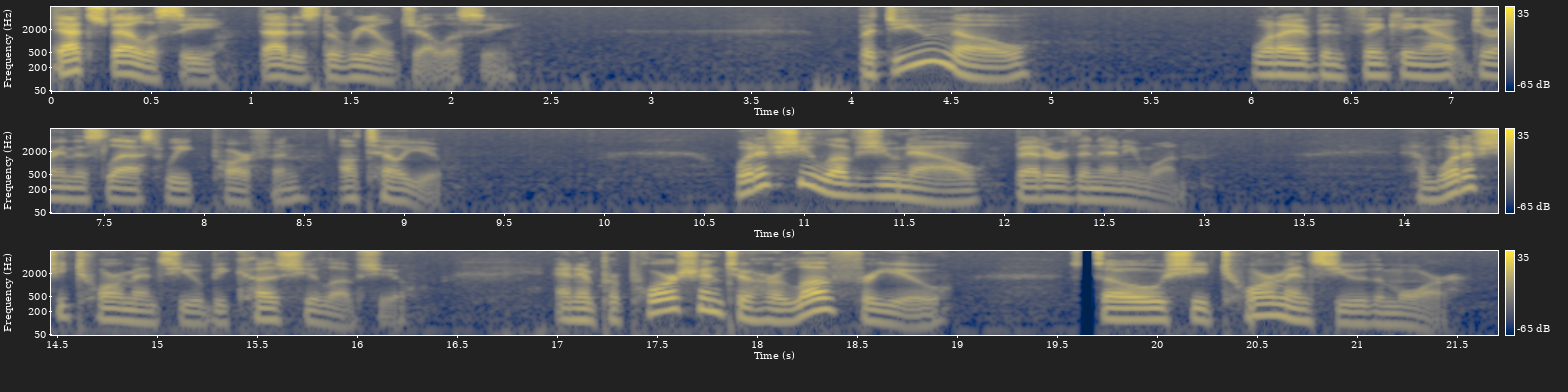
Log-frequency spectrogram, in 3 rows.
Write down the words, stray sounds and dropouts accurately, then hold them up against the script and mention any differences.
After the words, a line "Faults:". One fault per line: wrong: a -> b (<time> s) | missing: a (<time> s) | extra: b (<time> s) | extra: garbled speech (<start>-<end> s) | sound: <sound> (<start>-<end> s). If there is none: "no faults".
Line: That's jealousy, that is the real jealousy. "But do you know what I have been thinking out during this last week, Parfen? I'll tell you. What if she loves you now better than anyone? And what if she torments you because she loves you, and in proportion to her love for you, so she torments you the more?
That's jealousy, that is the real jealousy. "But do you know what I have been thinking out during this last week, Parfen? I'll tell you. What if she loves you now better than anyone? And what if she torments you because she loves you, and in proportion to her love for you, so she torments you the more?
Faults:
sound: dropout (19.6-19.7 s)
